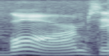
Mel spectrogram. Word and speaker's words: Worms: It's pronounced Worms, even though it looks like worms.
